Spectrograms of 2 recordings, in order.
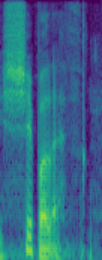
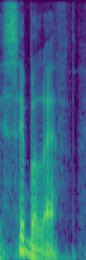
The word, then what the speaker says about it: Shibboleth: tell him to say Shibboleth. If he was from Ephraim, he would say Sibboleth, because people from Ephraim cannot pronounce the word correctly.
